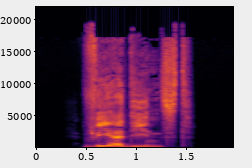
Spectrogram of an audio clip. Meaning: military service, national service
- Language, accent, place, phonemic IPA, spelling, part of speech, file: German, Germany, Berlin, /ˈveːɐ̯ˌdiːnst/, Wehrdienst, noun, De-Wehrdienst.ogg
